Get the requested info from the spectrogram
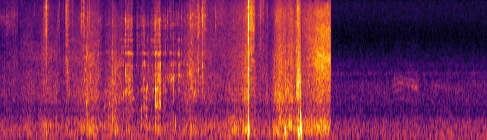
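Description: Close handling noise of gear on the ice: rapid clicks, scrapes and crinkling, with one sharper knock near the end. It stops abruptly about five seconds in, leaving near-quiet with a faint short bird call.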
